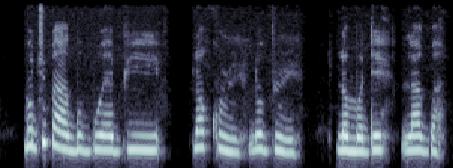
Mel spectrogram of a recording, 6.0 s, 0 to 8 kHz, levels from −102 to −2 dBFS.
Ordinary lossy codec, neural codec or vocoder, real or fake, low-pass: none; none; real; 7.2 kHz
